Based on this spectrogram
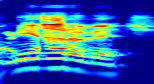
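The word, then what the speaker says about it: Mijatović: Movic Movic was better that's movich mov yeah no movich movich oh my gosh okay Shane says he's got so it's movich I know I butchered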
